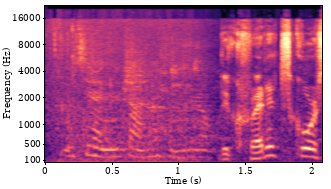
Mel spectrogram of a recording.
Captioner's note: speaking foreign language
